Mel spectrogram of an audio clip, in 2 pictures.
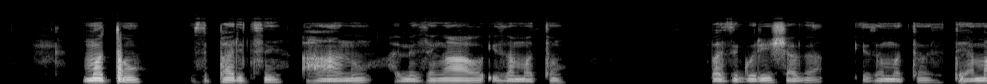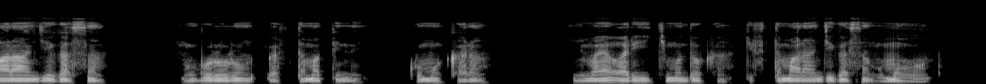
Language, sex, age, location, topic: Kinyarwanda, male, 36-49, Musanze, government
